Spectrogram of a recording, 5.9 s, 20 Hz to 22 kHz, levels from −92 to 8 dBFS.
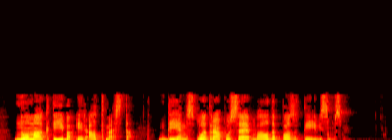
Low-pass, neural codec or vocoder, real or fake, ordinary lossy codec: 7.2 kHz; none; real; MP3, 32 kbps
